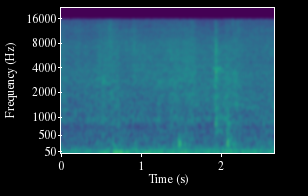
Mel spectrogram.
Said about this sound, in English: Okay, so you can see I'm sautéing all the lamb in there.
